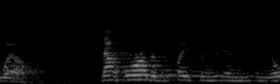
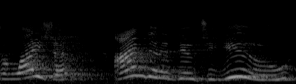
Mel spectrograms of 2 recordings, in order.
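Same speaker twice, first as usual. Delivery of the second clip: louder, higher, slow deliberate threat; queen's threat; 6 semitones higher, 7 dB louder, slower than usual. Acted. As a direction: deliver the warning slowly and forcefully, as a queen. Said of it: "this is the queen talking".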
